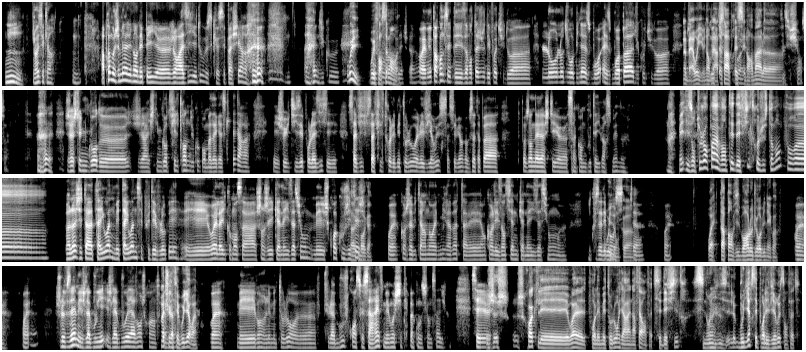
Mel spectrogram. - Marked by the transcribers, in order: laugh; chuckle; chuckle; drawn out: "heu ?"; unintelligible speech
- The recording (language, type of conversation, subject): French, unstructured, Entre le vélo et la marche, quelle activité physique privilégiez-vous ?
